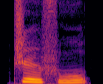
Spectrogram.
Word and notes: 制服: zhì fú

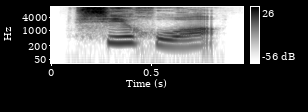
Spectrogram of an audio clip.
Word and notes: 熄火: xī huǒ

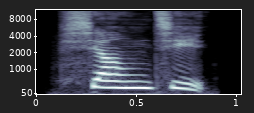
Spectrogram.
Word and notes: 相继: xiāng jì

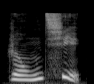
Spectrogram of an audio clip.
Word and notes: 容器: róng qì

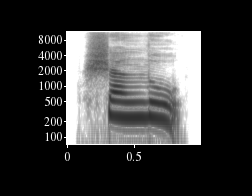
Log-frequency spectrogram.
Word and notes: 山路: shān lù

